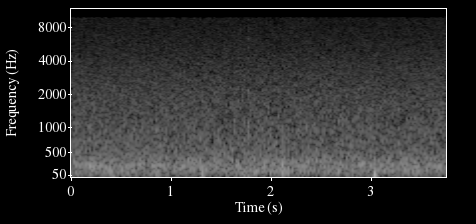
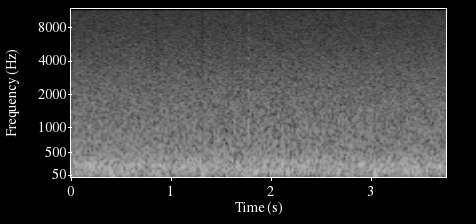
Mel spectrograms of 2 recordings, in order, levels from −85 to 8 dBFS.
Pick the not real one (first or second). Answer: second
